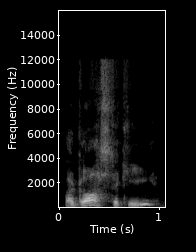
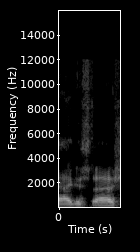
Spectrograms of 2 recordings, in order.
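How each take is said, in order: First: The name is said the British way. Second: The name is said the plain, everyday way. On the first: It makes you sound like you know what you're talking about. "you pronounce it like the British" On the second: It is the easier everyday way to say it. "we say Agastache. It's just easier"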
